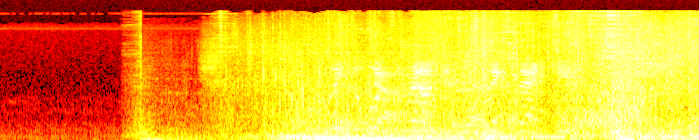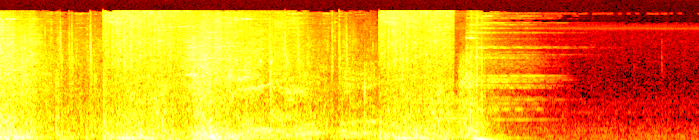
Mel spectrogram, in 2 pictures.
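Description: Loud game fight sounds clash and bang.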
